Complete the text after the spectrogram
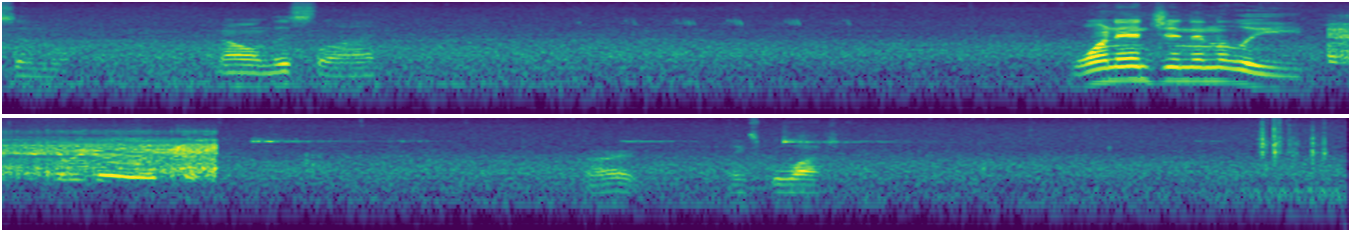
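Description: Wind blows steadily through trees outdoors.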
